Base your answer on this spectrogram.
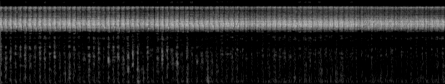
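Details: Locust at night, its sound waking a person from sleep: an intense, unbroken high hiss-like buzz with a fast, slightly pulsing throb of about four beats per second, and faint crackles beneath.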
